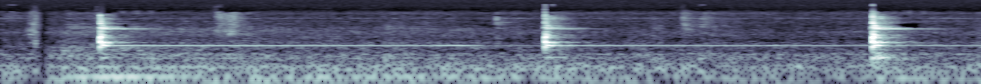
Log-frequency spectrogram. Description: Listen to what a flat soundboard sounds like a piano, and notice how the sound really blossoms in a soundboard that has crown.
